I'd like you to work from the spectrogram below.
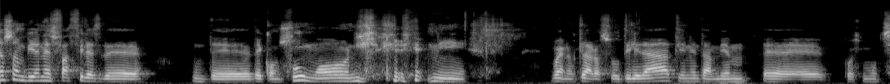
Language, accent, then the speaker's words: Spanish; Jaén, Andalusia, Spain; yo soy de Jaén y en Jaén había una industria automovilística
